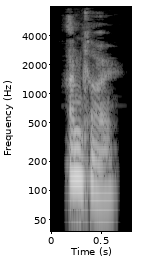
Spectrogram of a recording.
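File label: "unco", Australian English; pronunciations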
